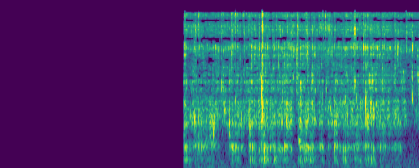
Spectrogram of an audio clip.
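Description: Silence, then from about two seconds in, water running steadily from a pipe into a cattle stock tank.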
